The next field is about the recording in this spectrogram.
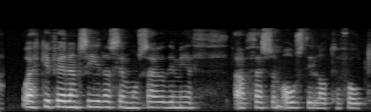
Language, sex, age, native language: Icelandic, female, 50-59, Icelandic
